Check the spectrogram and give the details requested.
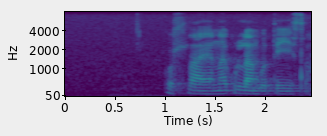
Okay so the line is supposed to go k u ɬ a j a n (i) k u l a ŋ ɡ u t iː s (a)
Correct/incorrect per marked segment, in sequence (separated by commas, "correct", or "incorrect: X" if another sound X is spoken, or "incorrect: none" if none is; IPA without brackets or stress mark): incorrect: a, correct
